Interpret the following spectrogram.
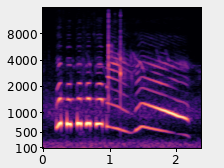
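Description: A woman's high-pitched encouraging voice: a quick run of about six short, even calls, then one long call falling in pitch, as praise for a puppy coming when called.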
